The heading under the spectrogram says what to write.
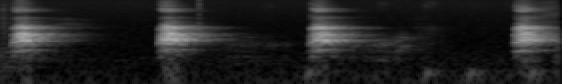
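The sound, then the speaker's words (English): A puppy barks four times in sharp, evenly spaced yaps about a second apart, with a slightly longer pause before the last one. No one talks, and it is quiet between barks. “here is my puppy Macy Jane barking in the background”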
